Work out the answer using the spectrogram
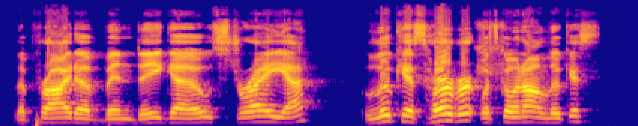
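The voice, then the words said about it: Bad put-on Australian accent. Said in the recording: “ridiculous Australian accent ... That might that might have been one of the worst ones I've heard this week ... I appreciate the attempt.”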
